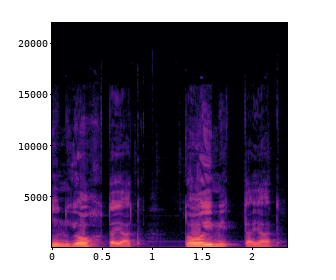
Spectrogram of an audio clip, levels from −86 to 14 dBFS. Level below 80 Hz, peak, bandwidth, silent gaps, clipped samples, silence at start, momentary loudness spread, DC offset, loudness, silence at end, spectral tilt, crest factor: -52 dBFS; 0 dBFS; 14 kHz; none; under 0.1%; 0 s; 11 LU; under 0.1%; -15 LUFS; 0.15 s; -8 dB/octave; 14 dB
